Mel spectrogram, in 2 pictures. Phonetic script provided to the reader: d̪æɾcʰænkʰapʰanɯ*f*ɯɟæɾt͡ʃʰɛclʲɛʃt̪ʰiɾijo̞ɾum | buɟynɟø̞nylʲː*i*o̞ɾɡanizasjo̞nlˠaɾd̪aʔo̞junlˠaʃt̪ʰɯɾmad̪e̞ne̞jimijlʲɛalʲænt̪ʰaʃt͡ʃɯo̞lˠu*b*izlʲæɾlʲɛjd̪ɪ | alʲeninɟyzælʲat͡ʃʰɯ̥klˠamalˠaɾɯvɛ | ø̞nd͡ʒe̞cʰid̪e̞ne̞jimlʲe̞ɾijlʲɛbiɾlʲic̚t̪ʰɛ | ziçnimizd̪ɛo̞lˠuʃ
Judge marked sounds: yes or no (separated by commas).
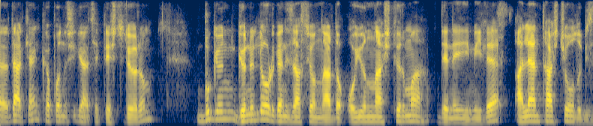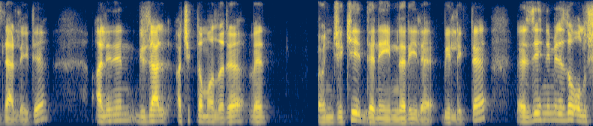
no, no, yes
